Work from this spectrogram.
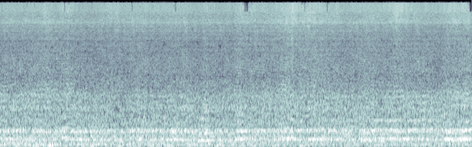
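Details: Bees buzzing in a constant swarm hum, with wavering midrange tones drifting slightly in pitch over an even low drone.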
